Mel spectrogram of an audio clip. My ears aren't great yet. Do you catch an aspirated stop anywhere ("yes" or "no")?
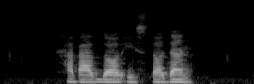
no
